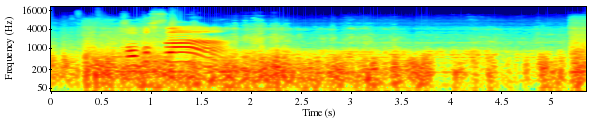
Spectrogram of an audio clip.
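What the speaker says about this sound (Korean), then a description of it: "와, 바람 짱세." Strong seaside wind buffets the microphone on a coastal stop along a liter-class motorcycle trip to Namhae, South Korea, a steady broadband roar that persists under a short burst of excited talk near the start.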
